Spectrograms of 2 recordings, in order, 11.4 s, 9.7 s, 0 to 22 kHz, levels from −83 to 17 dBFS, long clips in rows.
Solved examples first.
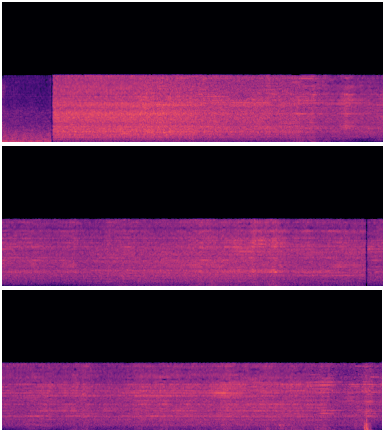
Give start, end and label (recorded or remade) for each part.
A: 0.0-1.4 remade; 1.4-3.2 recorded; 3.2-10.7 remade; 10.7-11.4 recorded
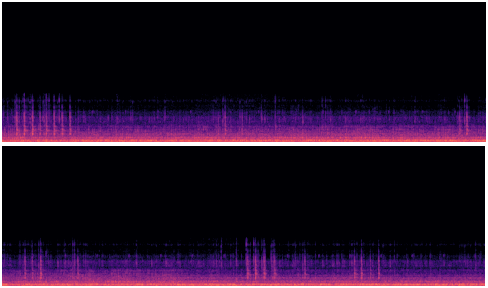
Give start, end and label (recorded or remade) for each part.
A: 0.0-9.7 recorded

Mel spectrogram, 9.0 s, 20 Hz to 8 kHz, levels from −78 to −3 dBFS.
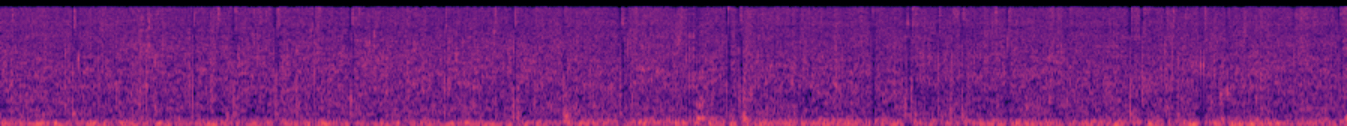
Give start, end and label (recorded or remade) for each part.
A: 0.0-0.8 remade; 0.8-3.6 recorded; 3.6-9.0 remade

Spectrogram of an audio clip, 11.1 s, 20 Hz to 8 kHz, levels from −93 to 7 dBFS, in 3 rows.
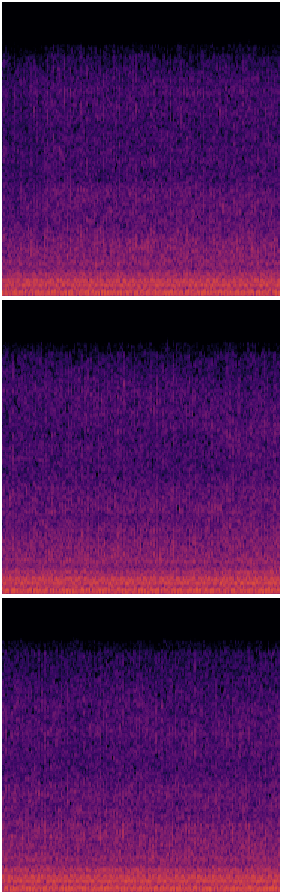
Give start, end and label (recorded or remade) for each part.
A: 0.0-1.9 remade; 1.9-3.3 recorded; 3.3-7.0 remade; 7.0-10.2 recorded; 10.2-11.1 remade

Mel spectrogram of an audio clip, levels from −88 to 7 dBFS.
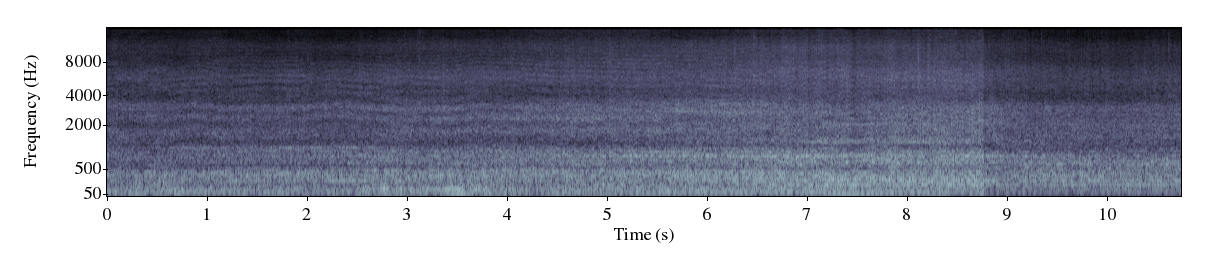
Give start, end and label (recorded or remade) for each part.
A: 0.0-0.6 remade; 0.6-7.4 recorded; 7.4-7.9 remade; 7.9-10.7 recorded

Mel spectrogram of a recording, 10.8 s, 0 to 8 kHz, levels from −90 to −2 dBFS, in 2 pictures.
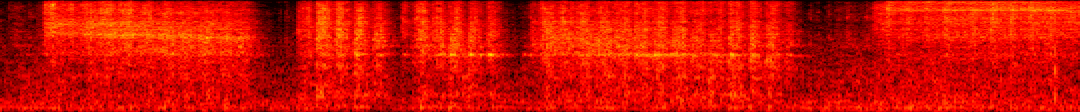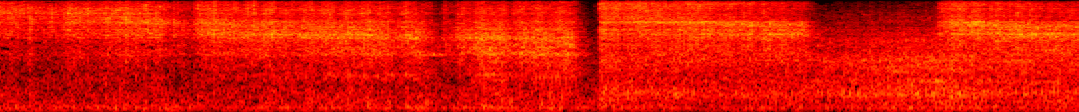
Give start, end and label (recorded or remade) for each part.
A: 0.0-1.4 remade; 1.4-2.6 recorded; 2.6-4.8 remade; 4.8-6.4 recorded; 6.4-10.8 remade

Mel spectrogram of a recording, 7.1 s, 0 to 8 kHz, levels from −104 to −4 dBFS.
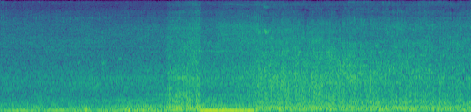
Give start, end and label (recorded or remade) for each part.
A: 0.0-2.5 recorded; 2.5-3.0 remade; 3.0-3.8 recorded; 3.8-7.1 remade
